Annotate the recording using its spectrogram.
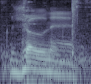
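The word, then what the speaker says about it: Mjölnir: So it might be Mjolnir, maybe. I've seen it on a Fruit Machine. That's the only way I'd know that. Oh, it's Jonathan. Oh, interesting. Interesting. Don't pronounce the J.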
